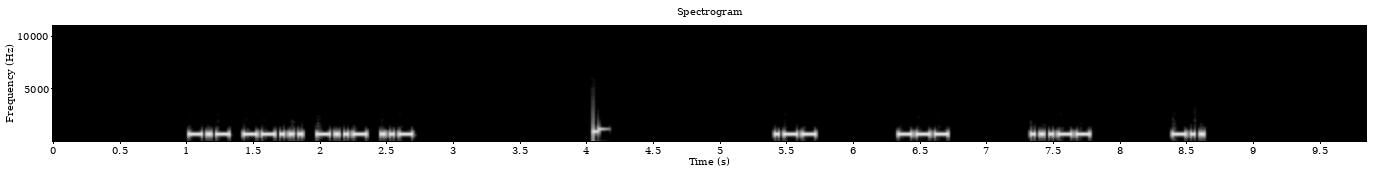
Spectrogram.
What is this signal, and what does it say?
Morse code, heard as a keyed tone, about 33 wpm, spaced as for 18 wpm, 700 Hz. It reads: K7XU WO3D
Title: USA Call Signs - 6x Character Spacing - 35wpm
